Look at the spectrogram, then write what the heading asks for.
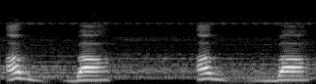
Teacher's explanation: तो तशदीद बा के ऊपर है तो बा 2 बार पढ़ा जा रहा और इसमें कुछ सख्ती भी हमें महसूस होती है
